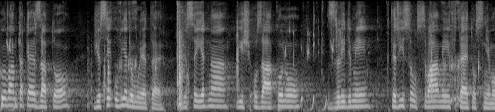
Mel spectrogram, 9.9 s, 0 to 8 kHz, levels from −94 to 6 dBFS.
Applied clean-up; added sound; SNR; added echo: none; Liquid; 10 dB; none.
